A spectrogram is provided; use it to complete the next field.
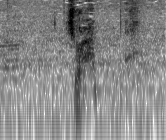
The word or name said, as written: xap'h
